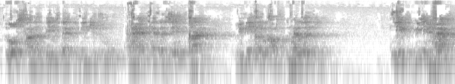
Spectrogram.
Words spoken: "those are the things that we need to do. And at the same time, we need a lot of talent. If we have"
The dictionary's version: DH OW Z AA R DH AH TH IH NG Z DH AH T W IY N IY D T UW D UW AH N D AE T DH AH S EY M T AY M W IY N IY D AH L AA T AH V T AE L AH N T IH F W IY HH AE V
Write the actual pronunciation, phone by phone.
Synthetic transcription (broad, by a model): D OW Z AA R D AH T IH NG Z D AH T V IY N IY D T UW D UW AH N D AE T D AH S EY M T AY M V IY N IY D AH L AA T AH P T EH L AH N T IH F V IY HH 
